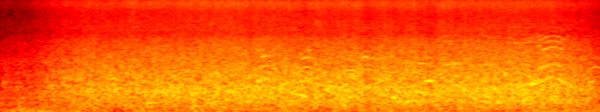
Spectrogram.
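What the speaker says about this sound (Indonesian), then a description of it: "Jebolnya tanggul Sungai Tuntang membuat air mengalir deras, membanjiri persawahan dan permukiman warga." Floodwater rushes hard after the Tuntang River embankment bursts, flooding rice fields and villages in Demak, a loud continuous roar of churning water with wind noise and no break.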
